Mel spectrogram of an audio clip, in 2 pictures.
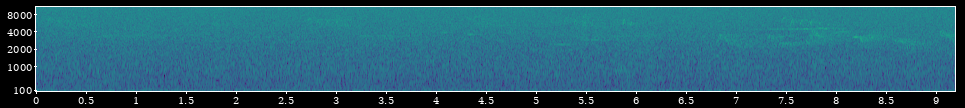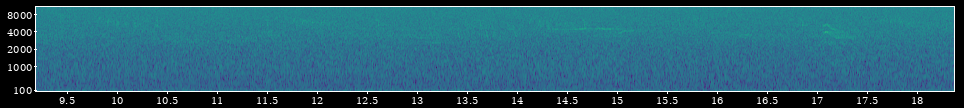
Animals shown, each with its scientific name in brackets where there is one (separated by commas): Black-capped Chickadee (Poecile atricapillus), Yellow-bellied Sapsucker (Sphyrapicus varius), Scarlet Tanager (Piranga olivacea), Black-throated Green Warbler (Setophaga virens)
